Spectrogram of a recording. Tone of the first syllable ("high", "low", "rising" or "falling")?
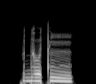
low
